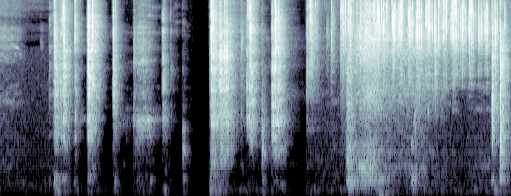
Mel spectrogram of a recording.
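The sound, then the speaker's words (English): Many dice rolling during a tabletop game: a few sharp, scattered clicks and clacks, then a longer, dense clattering rattle that keeps on to the end, with no talk over it. “I'm not used to rolling so many dice with this character.”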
